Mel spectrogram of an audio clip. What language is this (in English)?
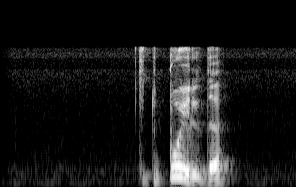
Russian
